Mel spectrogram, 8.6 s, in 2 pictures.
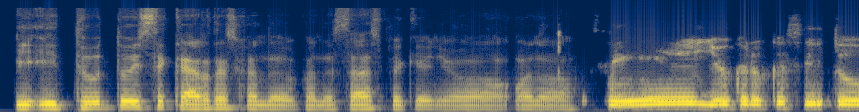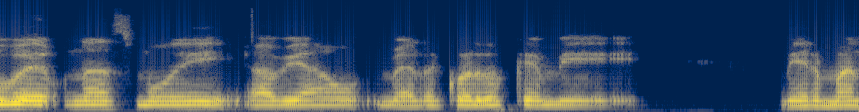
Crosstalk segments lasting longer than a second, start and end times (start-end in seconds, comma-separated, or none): none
